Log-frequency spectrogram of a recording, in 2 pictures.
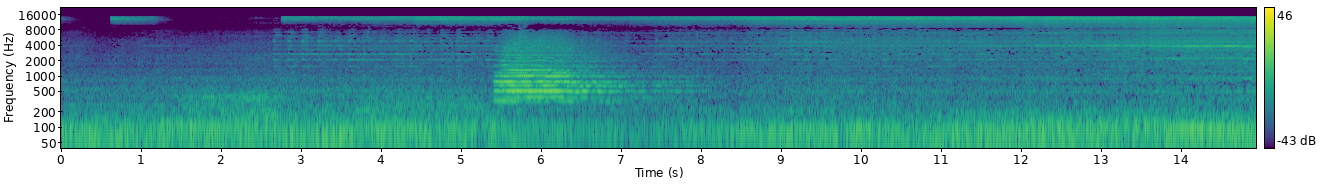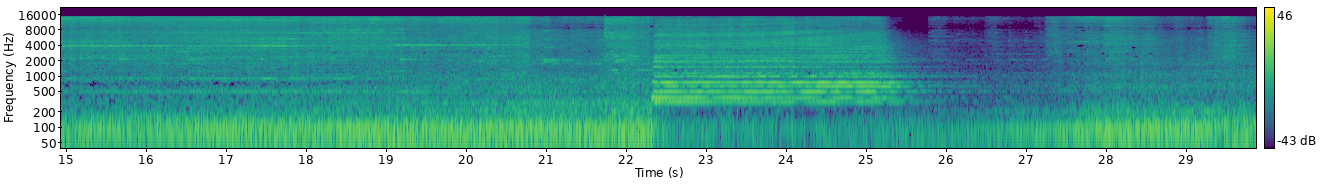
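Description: Diesel locomotives of a loaded iron-ore freight train running with a steady low rumble, their air horn sounding twice: a short blast about five seconds in and a longer one of about three seconds past the twenty-second mark. Near the end the loaded ore gondola wagons roll past on the rails.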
